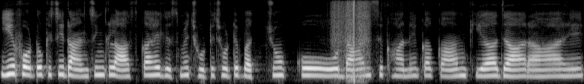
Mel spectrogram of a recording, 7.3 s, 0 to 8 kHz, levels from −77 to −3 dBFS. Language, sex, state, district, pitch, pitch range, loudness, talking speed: Hindi, female, Bihar, Jamui, 210 Hz, 195-225 Hz, -19 LUFS, 165 wpm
